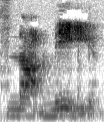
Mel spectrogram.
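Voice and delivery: low, soft sulky grumble; grumbling. A narrator's reading. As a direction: grumble it under your breath. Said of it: "Sarah grumbled".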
